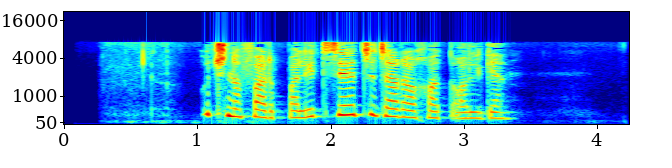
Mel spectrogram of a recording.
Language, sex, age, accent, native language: Uzbek, female, 19-29, Farg'ona, Uzbek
